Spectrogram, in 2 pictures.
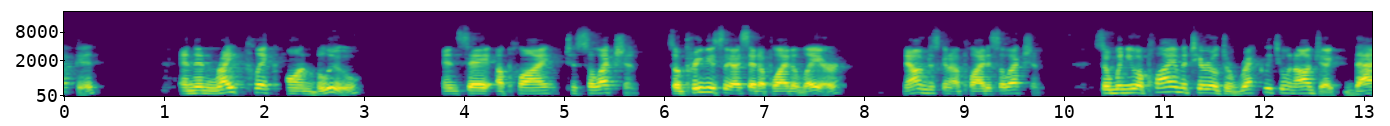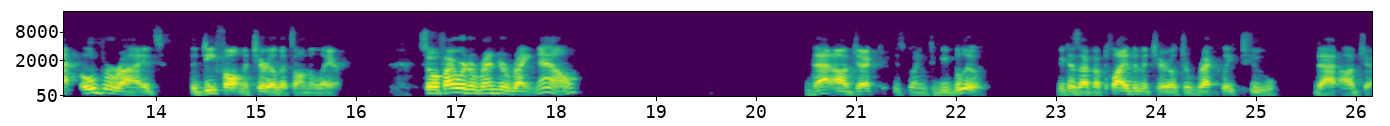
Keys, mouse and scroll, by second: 3.9-8.8 right drag, 10.9-15.8 drag, 18.5-23.6 drag, 25.1 F15.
